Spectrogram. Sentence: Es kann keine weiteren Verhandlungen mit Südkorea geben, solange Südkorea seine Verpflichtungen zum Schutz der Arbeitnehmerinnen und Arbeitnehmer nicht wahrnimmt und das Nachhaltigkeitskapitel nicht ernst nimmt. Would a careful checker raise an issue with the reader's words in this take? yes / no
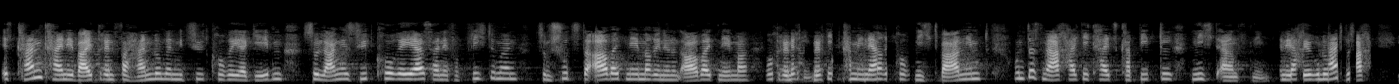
yes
